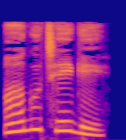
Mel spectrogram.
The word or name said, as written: ಆಗುಚೇಗೆ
